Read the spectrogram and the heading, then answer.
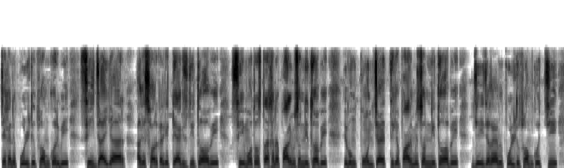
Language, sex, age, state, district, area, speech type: Bengali, male, 30-45, West Bengal, North 24 Parganas, rural, spontaneous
